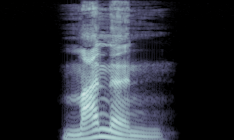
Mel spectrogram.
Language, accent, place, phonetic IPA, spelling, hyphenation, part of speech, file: German, Germany, Berlin, [ˈmanən], Mannen, Man‧nen, noun, De-Mannen.ogg
- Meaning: plural of Mann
